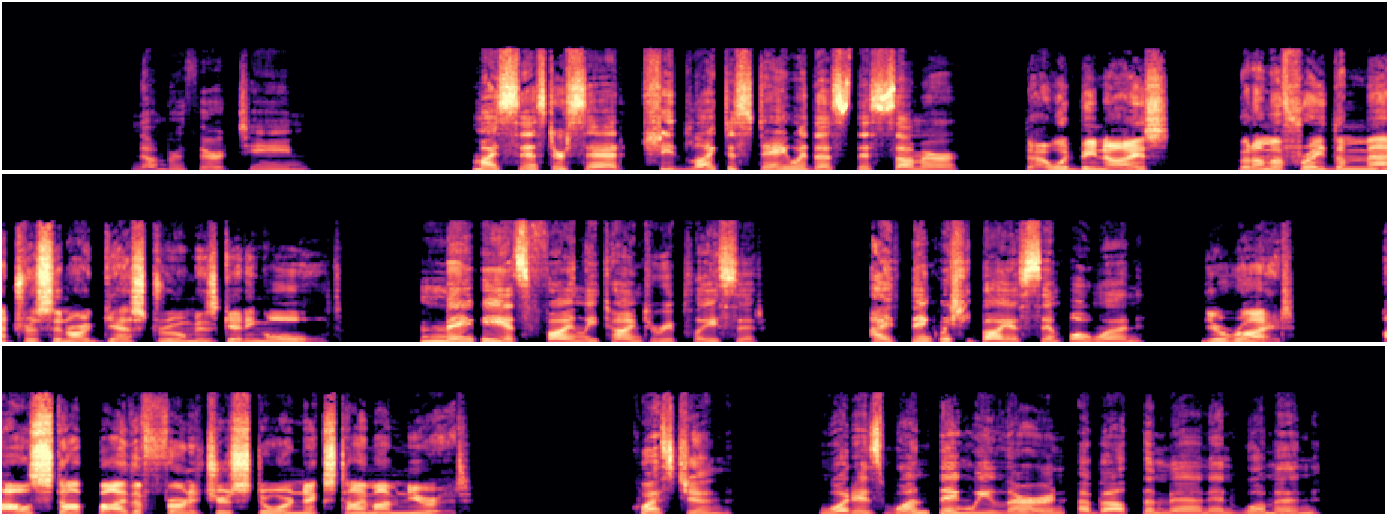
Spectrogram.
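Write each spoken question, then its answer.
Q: What is one thing we learn about the man and woman?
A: They plan to replace the old mattress in their guest room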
